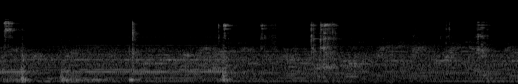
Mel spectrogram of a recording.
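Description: Irregular clicks and clacks of small sheet metal parts being set into and taken out of a press tool's die by hand, with music playing in the background.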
